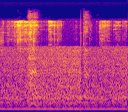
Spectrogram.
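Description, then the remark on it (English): Keys jangle and clink as someone works a door lock to get in, a few light metallic rattles over the steady hum of a fan, with no talking. “Just gotta get in this door. Dead keys.”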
